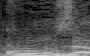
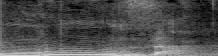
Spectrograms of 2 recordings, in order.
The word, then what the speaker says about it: Ngunza: Donc au lieu de dire Kunza, on dit Ngunza. Est-ce que vous commencez à comprendre Ngunza? On dit Ngunza, comme on prononce ici Ngunza, qui veut dire chez les Bantous, ça veut dire prophète.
